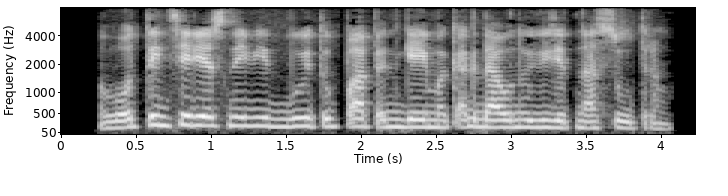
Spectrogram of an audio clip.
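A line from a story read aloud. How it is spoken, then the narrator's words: Laughing. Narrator (Russian): смеялся Левка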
